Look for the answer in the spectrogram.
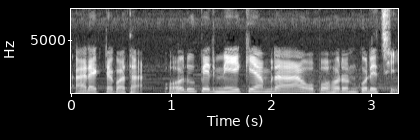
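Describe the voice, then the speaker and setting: Scheming cartoon bandit played by a man, menacing, slightly high-pitched, music underneath. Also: normal speed, fairly bright tone, lightly acted. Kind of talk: Bengali cartoon voice acting. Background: background music.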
